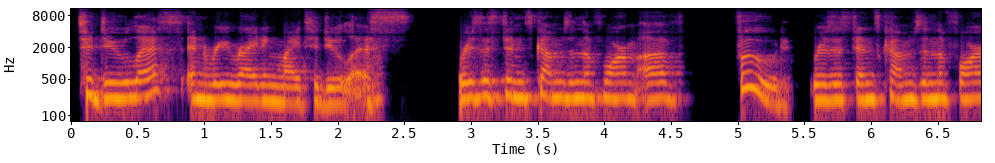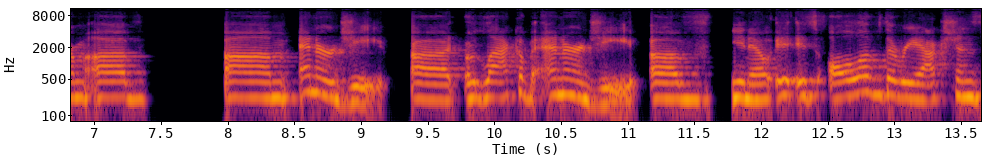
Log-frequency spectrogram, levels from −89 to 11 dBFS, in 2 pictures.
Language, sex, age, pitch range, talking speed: English, female, 20-39, 190-220 Hz, 160 wpm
